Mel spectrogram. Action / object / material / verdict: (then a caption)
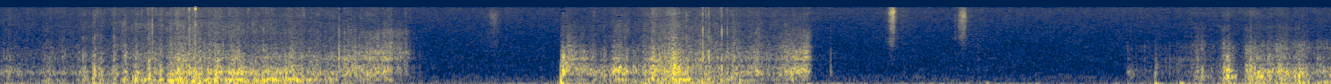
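scrape / foam microphone windscreen / foam / none. Fingertips scratch and rub the surface of a large dark foam microphone windscreen held in one hand. The result is dense, low, rumbling scratching in three bursts, separated by quieter pauses. A sharp tap marks the start of the second burst.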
